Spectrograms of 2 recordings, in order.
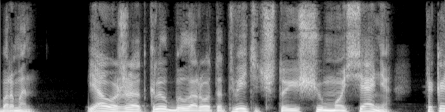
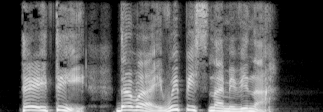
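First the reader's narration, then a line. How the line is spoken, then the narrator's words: Shout. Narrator (Russian): крикнул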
